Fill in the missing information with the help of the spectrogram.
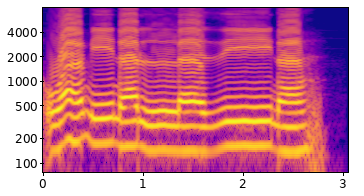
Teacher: ada alif lam syamsiyah, langsung diidghamkan ke huruf lam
